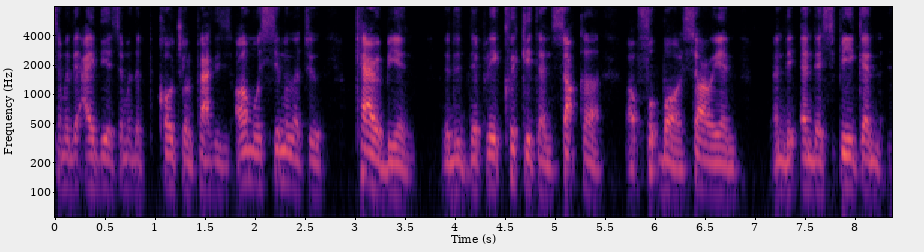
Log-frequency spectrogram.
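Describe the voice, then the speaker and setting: A man's voice: lowish voice, fairly bright tone, no echo. A man from Jamaica, giving an informal, rambling university lecture with emphatic repeats and frequent restarts.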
